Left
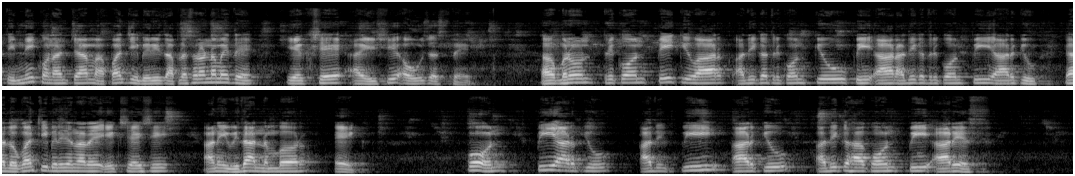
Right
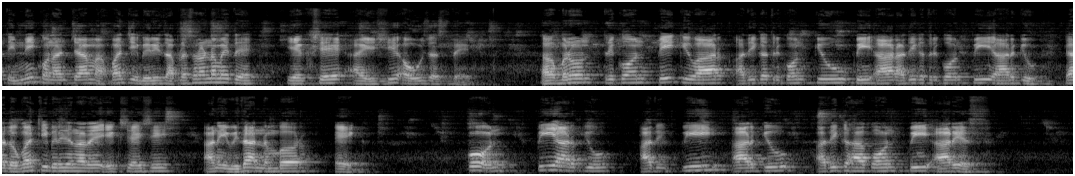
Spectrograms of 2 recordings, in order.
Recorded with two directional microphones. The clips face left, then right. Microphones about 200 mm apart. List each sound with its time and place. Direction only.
0.0 s speech: 45° left (ahead or behind)
5.4 s speech: 50° left (ahead or behind)
15.3 s speech: 45° left (ahead or behind)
